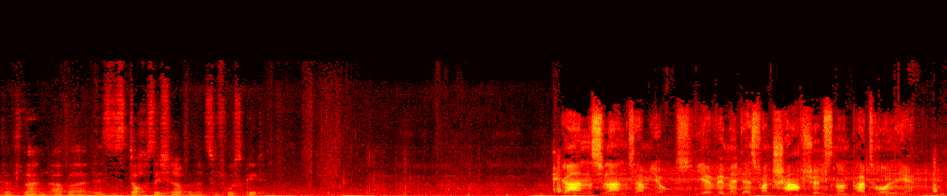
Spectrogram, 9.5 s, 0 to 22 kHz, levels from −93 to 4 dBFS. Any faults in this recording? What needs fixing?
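Nothing to fix; no faults detected anywhere in the clip.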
